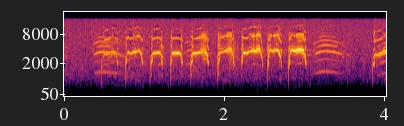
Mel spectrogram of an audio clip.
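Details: An osprey at a nest, recorded on 12 July 2022, gives a rapid run of about ten shrill, whistled, down-slurred notes, roughly four a second, then a short pause before the calling resumes.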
